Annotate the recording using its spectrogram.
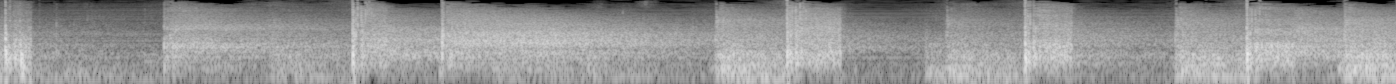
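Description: Baseballs popping into a catcher's mitt: about five sharp smacks a couple of seconds apart, each ringing off the gym walls. A rushing background noise swells suddenly and fades between them.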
